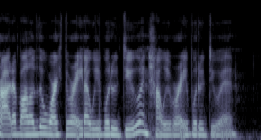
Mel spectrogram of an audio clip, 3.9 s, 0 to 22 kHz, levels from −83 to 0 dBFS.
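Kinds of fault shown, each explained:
Chunks out of order, 1.0 to 1.5 s: a 250 ms chunk arrives one chunk late, so two pieces of speech swap places, jumbled, with three hard joins.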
